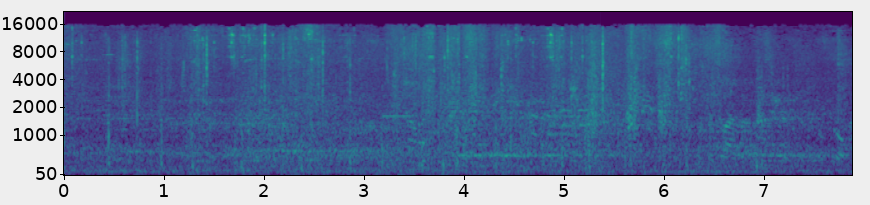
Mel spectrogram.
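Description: Footsteps shuffle softly on a hard floor.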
